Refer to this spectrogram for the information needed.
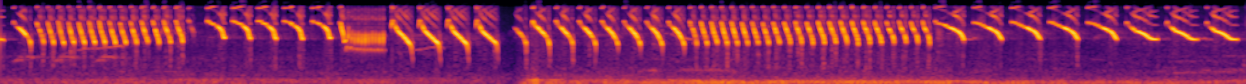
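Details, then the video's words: Captive canary singing a long, loud sequence of rapid high trills and descending whistled notes, with a short buzzy burst midway and a faint low hum underneath. "PLEASE LISTEN AND ASSESS FOR YOURSELF THE BEST CANARI BIRD"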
